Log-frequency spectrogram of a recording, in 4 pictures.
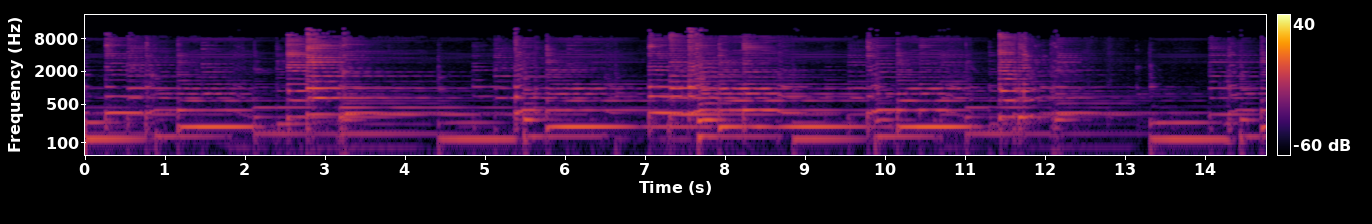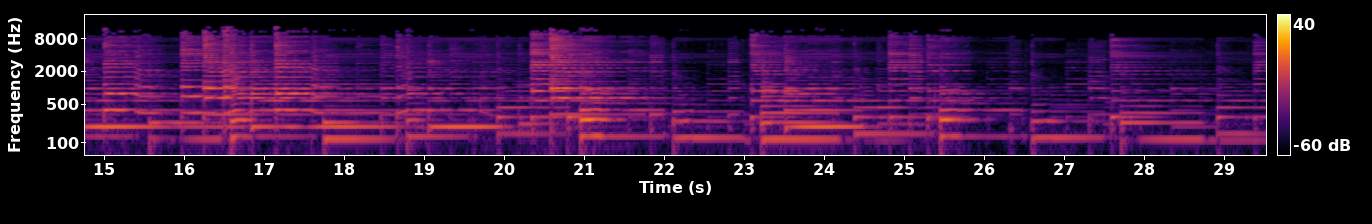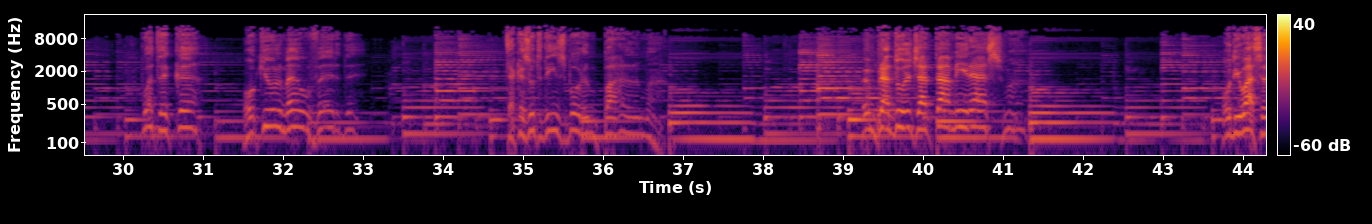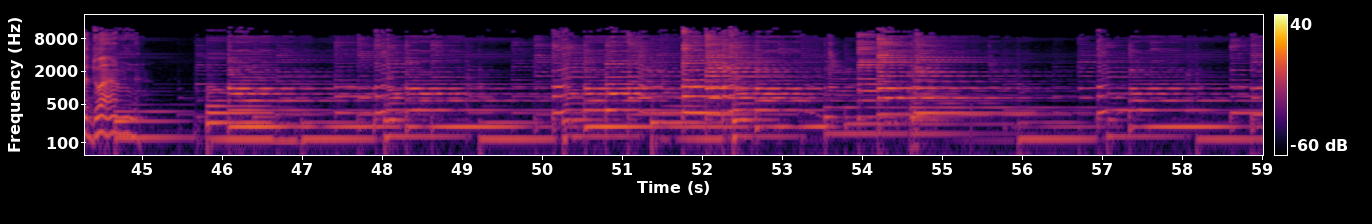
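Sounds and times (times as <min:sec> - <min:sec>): acoustic guitar plucked chords: 0:00.0 - 0:59.0.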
